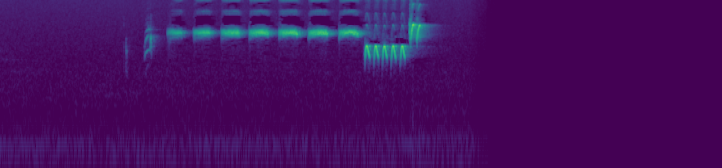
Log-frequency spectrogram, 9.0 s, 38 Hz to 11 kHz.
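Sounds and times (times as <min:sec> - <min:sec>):
common nightingale singing whistled notes: 0:01.6 - 0:05.6.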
